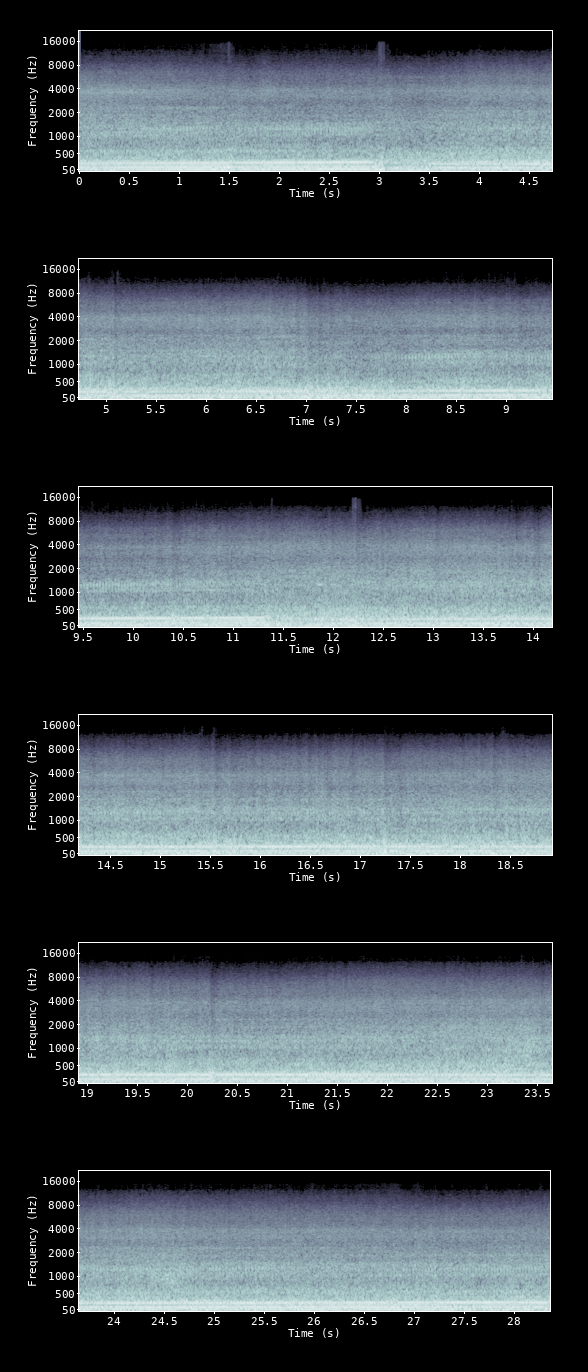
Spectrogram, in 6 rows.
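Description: Benelli TRK502X's parallel-twin engine running on the move, with wind rushing over the microphone. The engine note climbs slowly and shifts down a little about 3 seconds and again about 11 seconds in, then holds steady.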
